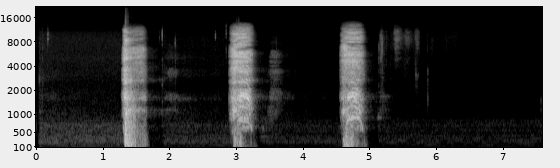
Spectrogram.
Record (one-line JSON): {"exhalation_length": "7.6 s", "exhalation_amplitude": 32768, "exhalation_signal_mean_std_ratio": 0.24, "survey_phase": "beta (2021-08-13 to 2022-03-07)", "age": "18-44", "gender": "Female", "wearing_mask": "No", "symptom_none": true, "smoker_status": "Never smoked", "respiratory_condition_asthma": false, "respiratory_condition_other": false, "recruitment_source": "REACT", "submission_delay": "2 days", "covid_test_result": "Negative", "covid_test_method": "RT-qPCR", "influenza_a_test_result": "Negative", "influenza_b_test_result": "Negative"}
